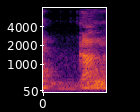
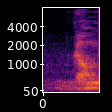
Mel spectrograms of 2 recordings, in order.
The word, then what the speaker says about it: गं: है गणेश विद्या व क्या गंग है गम नहीं तो ओ गंग गणपते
